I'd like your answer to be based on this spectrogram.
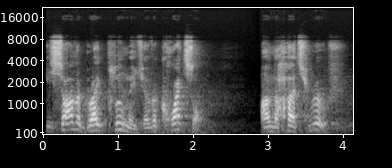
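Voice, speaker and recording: A middle-aged man with unhurried, deliberate phrasing, chatting casually and reading a storybook aloud. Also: fairly high pitch, expressive. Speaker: police officer reading a picture book aloud. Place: coffee shop, indoors. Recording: muffled, noisy room recording.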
